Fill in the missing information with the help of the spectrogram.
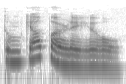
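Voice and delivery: ordinary talk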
